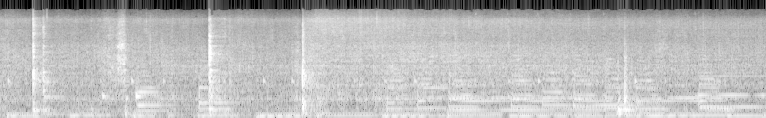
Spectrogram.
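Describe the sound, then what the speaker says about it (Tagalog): Okra and bitter melon stir-frying in a pan, a constant close sizzle with a few sharp clinks of a spatula against the metal and occasional stirring strokes. "Malapit nang maluto itong ating stir fry okra at ampalaya."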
